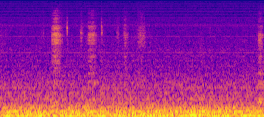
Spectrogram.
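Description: Handwriting on a surface comes through as a few faint, brief scratchy strokes spaced over a constant low background hum, with nobody talking.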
